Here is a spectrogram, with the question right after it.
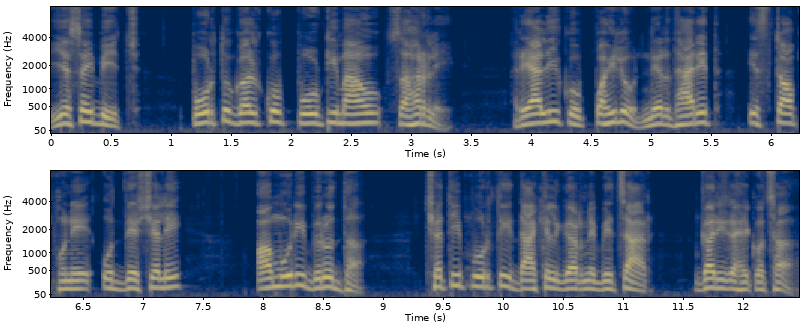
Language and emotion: Nepali, neutral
